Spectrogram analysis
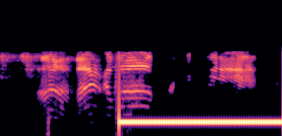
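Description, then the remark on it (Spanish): A loud, steady telephone busy tone cuts in abruptly after a moment of muffled talking and drones on unbroken until the end, as a caller dials from another phone and gets no answer. “te estoy marcando del otro teléfono, pero no me contestas.”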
